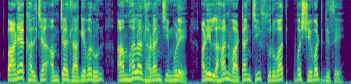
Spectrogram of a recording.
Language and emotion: Marathi, neutral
